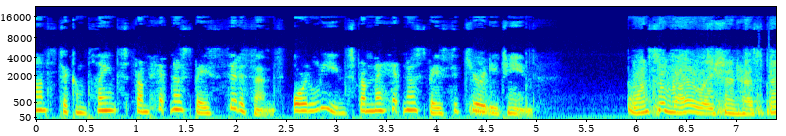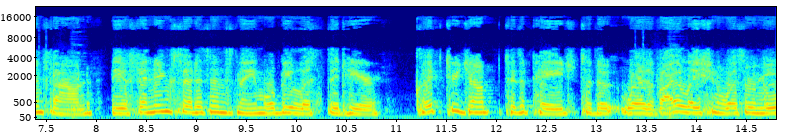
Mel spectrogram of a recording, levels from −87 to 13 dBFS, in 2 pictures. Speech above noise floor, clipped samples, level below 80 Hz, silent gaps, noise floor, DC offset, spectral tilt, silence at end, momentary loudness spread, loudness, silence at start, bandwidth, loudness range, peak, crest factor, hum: 28 dB; under 0.1%; -48 dBFS; none; -48 dBFS; under 0.1%; -7.5 dB/octave; 0 s; 5 LU; -20 LUFS; 0 s; 16.5 kHz; 2 LU; -4 dBFS; 16 dB; none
